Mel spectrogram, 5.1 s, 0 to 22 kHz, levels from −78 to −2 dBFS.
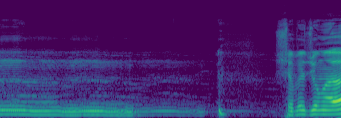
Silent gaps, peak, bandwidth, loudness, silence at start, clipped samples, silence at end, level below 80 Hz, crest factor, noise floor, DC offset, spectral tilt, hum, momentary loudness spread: none; -6 dBFS; 14.5 kHz; -30 LUFS; 0 s; under 0.1%; 0 s; -64 dBFS; 22 dB; -56 dBFS; under 0.1%; -5 dB/octave; none; 20 LU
